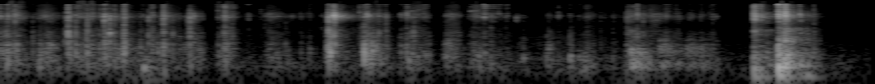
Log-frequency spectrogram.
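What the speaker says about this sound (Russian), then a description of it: "С сухим содержимым открываем пакет." An instant noodle dry seasoning packet is torn open and handled, giving short, quiet crinkles and rustles in irregular bursts with brief pauses, close by and with no talk.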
